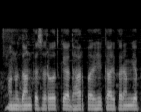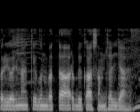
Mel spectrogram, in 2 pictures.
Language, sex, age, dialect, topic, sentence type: Magahi, male, 25-30, Southern, banking, statement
